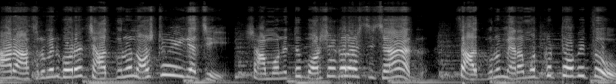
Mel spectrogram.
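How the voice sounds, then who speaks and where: A woman's voice: sits high, expressive, a bit bright, soft background music. A woman voicing a greedy, wheedling orphanage manager in a children's cartoon, pleading in repeated phrases. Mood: evasive. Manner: hurried, repetitive pleading.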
